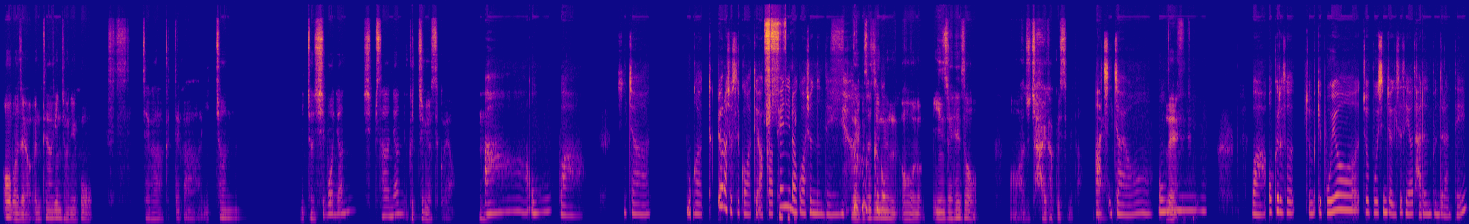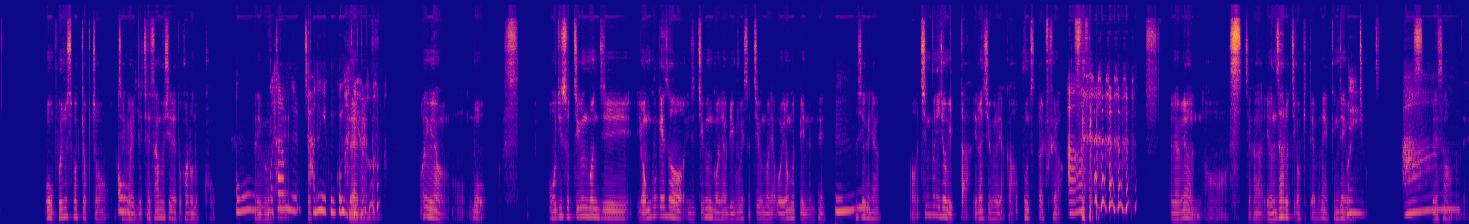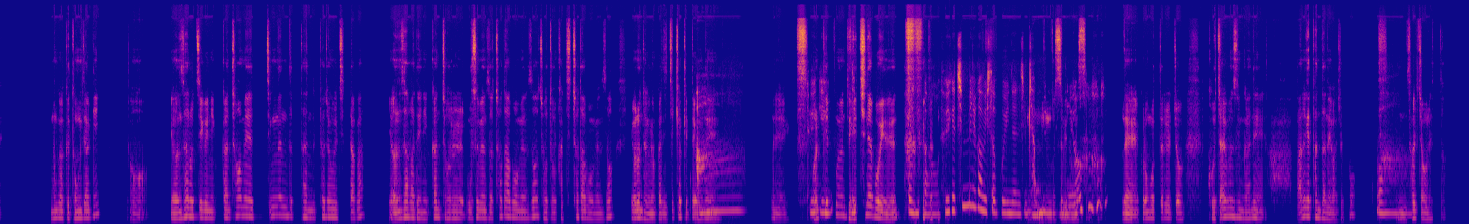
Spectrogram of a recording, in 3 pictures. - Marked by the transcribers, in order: laugh; tapping; laugh; laughing while speaking: "네"; laugh; other background noise; laughing while speaking: "궁금하네요"; laugh; laughing while speaking: "떨고요"; laugh; laugh; laugh
- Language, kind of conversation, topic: Korean, podcast, 해외에서 만난 사람 중 가장 기억에 남는 사람은 누구인가요? 왜 그렇게 기억에 남는지도 알려주세요?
